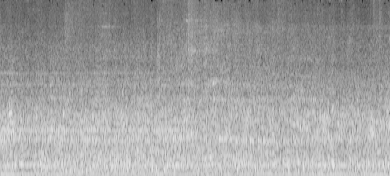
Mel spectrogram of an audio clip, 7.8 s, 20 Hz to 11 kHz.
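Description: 700 Series Shinkansen high-speed train rolling past, a steady noise of wheels on rail that holds evenly throughout.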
